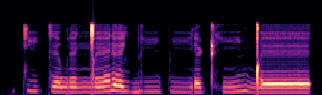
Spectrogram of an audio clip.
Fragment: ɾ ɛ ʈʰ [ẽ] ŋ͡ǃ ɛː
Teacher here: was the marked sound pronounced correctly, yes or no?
no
